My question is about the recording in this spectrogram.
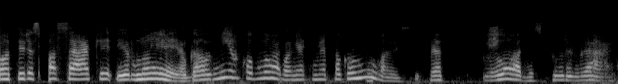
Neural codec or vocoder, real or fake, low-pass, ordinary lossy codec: codec, 24 kHz, 1.5 kbps, HILCodec; fake; 7.2 kHz; Opus, 16 kbps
